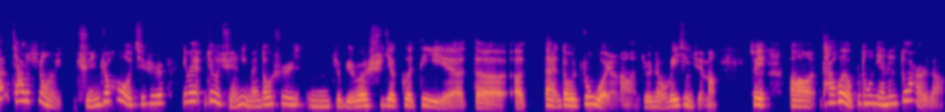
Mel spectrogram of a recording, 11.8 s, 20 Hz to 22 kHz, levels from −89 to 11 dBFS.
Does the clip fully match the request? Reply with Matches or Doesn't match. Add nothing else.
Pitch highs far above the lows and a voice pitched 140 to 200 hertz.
Doesn't match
